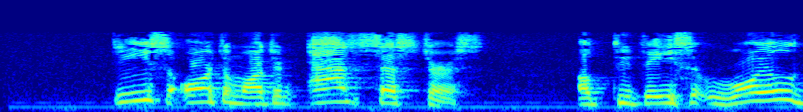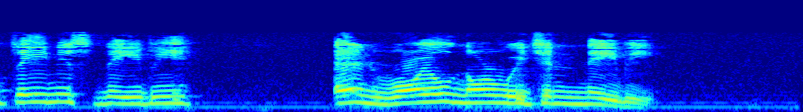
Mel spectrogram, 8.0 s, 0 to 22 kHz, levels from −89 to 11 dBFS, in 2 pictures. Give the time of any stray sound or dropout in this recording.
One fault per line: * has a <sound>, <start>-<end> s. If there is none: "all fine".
all fine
